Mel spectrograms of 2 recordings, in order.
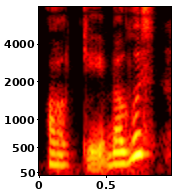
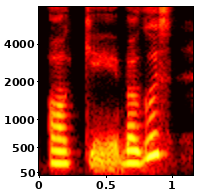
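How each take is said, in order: Both takes have the same delivery.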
